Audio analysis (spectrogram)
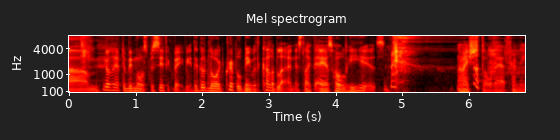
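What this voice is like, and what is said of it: Usual voice. Nothing is said of it.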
